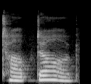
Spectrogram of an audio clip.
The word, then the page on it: top dog: American English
